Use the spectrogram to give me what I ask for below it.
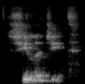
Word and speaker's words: shilajit: on the planet yeah this is siligy shilajit yep spell that again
